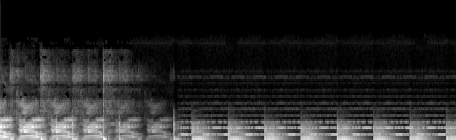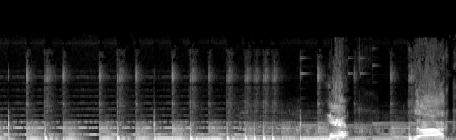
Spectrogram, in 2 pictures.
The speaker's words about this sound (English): Do you hear those bells? Do you hear bells? Yes. Yes, I do.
